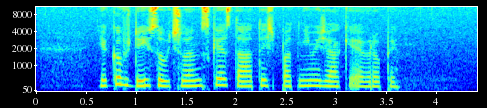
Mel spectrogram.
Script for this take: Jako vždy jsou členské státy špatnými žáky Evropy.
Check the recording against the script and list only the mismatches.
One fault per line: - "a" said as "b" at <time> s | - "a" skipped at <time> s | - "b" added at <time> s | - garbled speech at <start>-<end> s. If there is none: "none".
none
